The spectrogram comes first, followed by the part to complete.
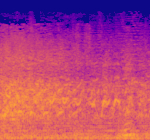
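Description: A man chuckling softly under his breath after a taunt, breathy laughter without words.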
